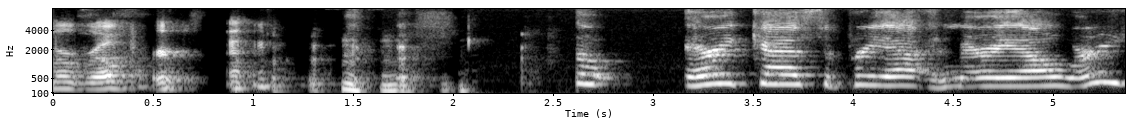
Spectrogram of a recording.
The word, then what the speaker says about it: Supriya: It's Supriya. Supriya. I was close. I was so close.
